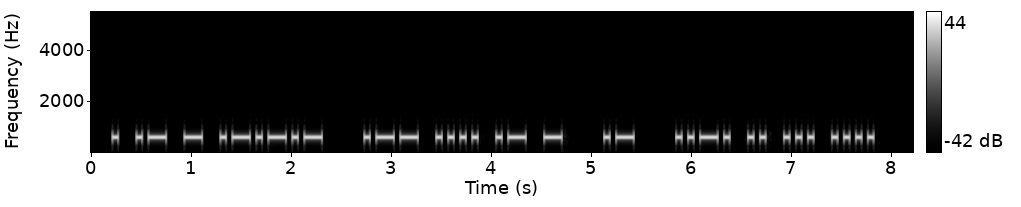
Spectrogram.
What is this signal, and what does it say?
Morse code, heard as a keyed tone, about 20 wpm, 600 Hz. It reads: EAT. WHAT A FISH
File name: the old man and the sea part 2 20wpm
